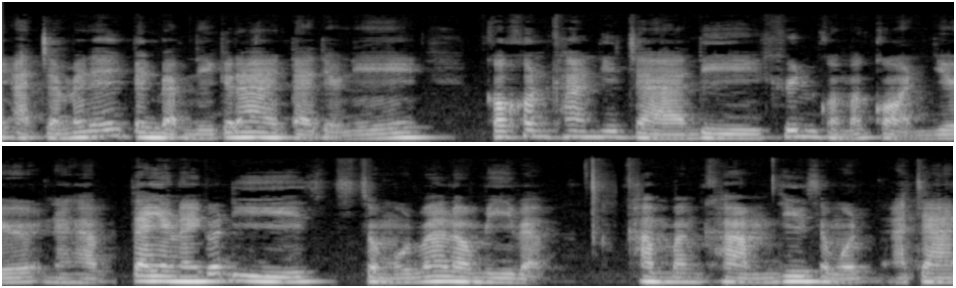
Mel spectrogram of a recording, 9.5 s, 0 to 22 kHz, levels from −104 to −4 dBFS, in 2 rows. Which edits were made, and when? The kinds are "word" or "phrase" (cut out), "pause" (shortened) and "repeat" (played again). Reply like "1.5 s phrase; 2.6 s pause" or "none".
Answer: 5.3 s pause; 7.8 s pause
